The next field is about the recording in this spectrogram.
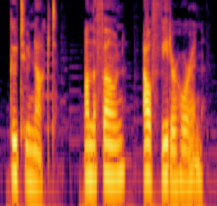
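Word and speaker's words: Gute Nacht: Pronunciation gut knocked.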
